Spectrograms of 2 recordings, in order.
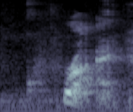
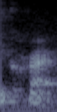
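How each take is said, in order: First: "cry" in a breathy, unvoiced stretch for emphasis; emphatic CRY. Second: Said in the usual way. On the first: Shown as a demonstration. Reader stressing how hard the book made her cry, emphatic hushed "cry". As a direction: hush and draw out "cry" to mean serious crying. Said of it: "I mean, like, cry". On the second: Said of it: "when I say cry".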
